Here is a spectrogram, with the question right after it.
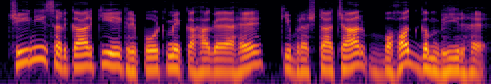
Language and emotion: Hindi, neutral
